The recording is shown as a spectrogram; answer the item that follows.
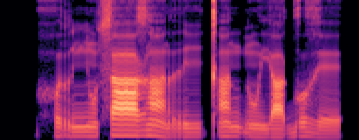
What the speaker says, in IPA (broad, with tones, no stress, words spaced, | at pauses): hʊ˨rɲũ˨saː˦ɣã˦˨ riː˨kʼã˦nɗũ˨ ja˨ɡʊ˦ɣe˨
